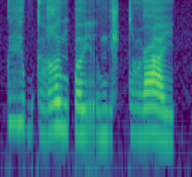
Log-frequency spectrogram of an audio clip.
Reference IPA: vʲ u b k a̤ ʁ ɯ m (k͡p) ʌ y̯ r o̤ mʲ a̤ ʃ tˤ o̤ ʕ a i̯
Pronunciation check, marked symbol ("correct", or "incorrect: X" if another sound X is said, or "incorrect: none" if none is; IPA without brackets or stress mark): correct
